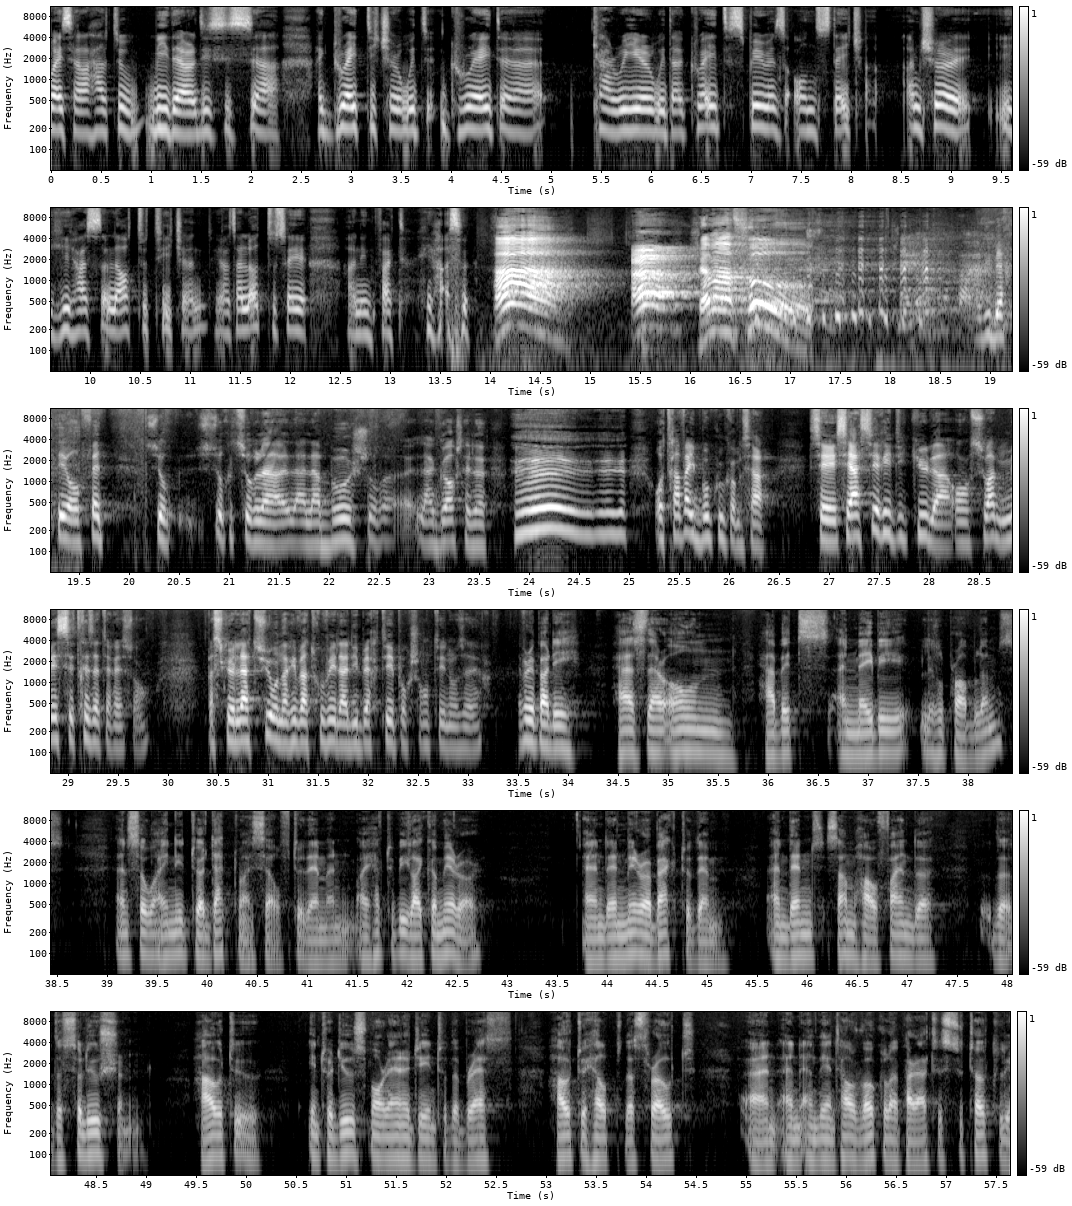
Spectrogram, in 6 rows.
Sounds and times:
Speech: 13.4 - 17.3, 43.8 - 57.6.

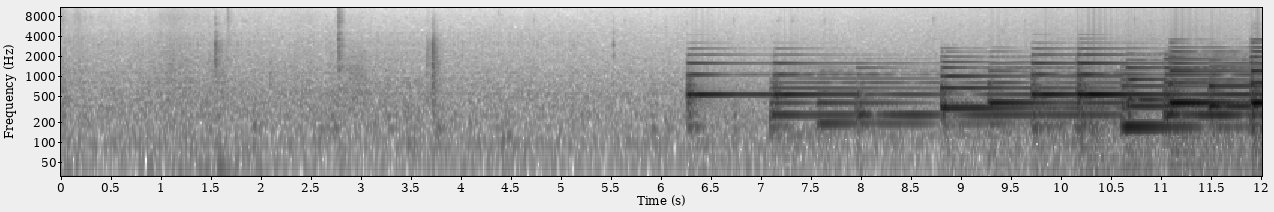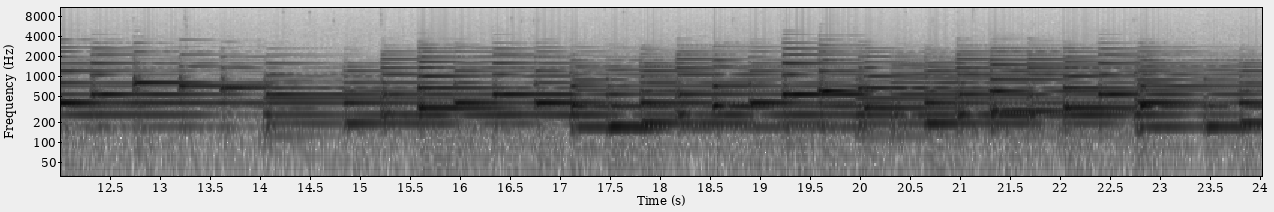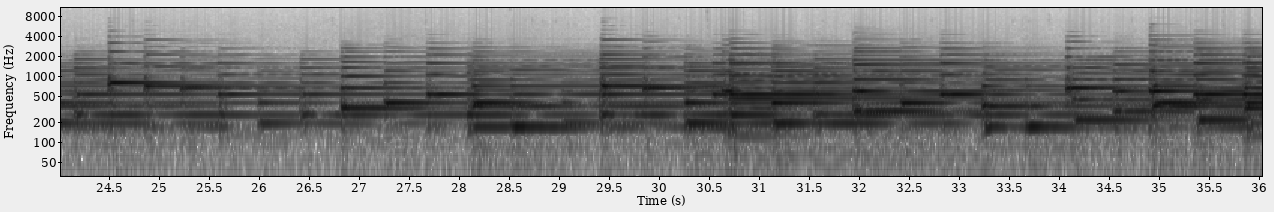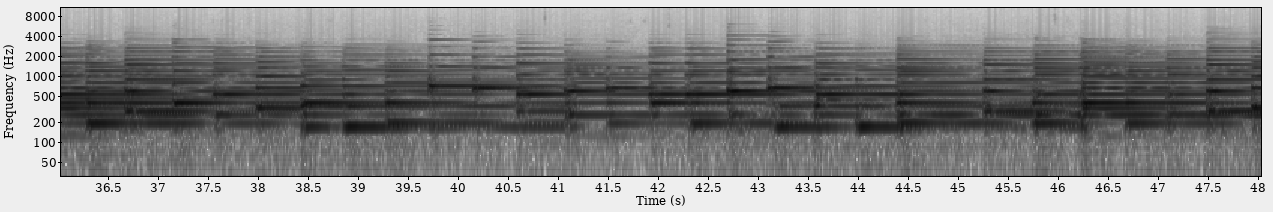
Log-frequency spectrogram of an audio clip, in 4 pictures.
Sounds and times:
Music: 6.2 - 48.0.

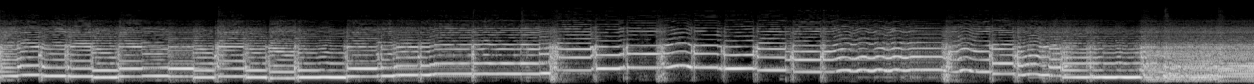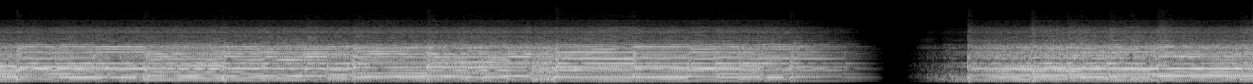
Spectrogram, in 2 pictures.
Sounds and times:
Electric guitar: 0.0 - 25.0.

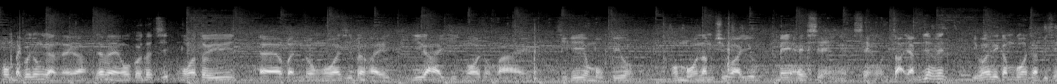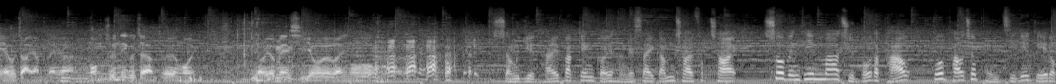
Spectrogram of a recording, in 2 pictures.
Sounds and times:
Speech: 0.0 - 14.5, 15.5 - 21.1
Music: 0.0 - 21.1.

